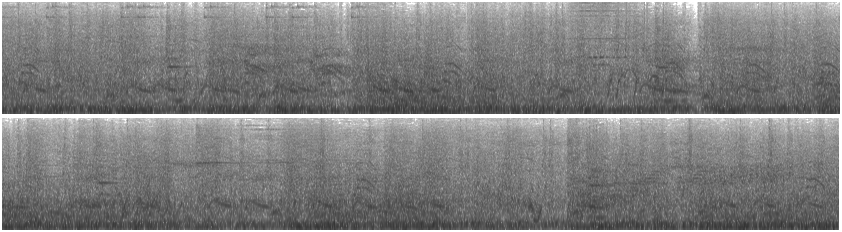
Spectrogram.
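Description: Game battle noises clash and thump throughout.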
